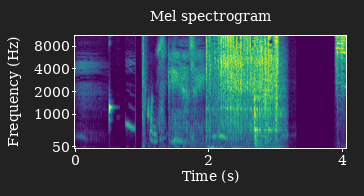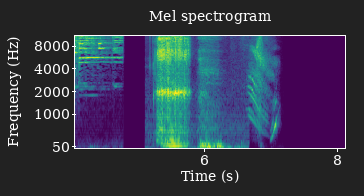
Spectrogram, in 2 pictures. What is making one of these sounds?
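Soapy scrubbing and bubbling sound effects play in bursts.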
